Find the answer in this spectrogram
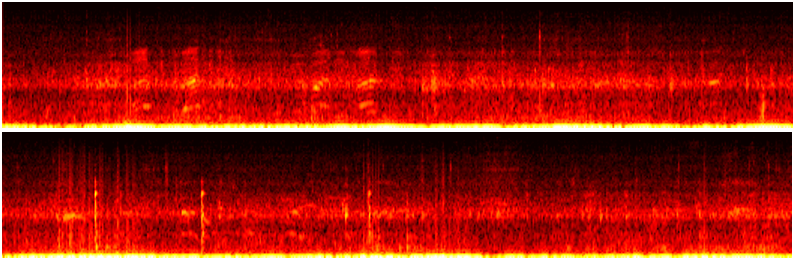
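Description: Raft paddles dipping and splashing in river water, with water lapping against the raft and wind rumbling on the microphone. A few sharper splashes come in the middle.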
